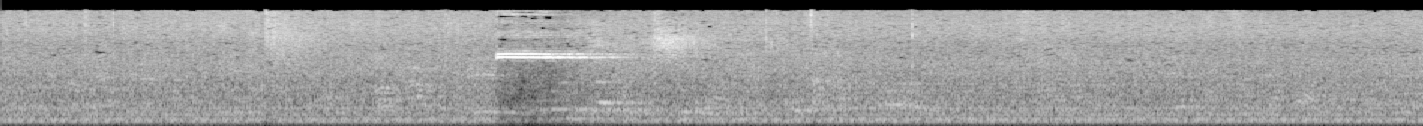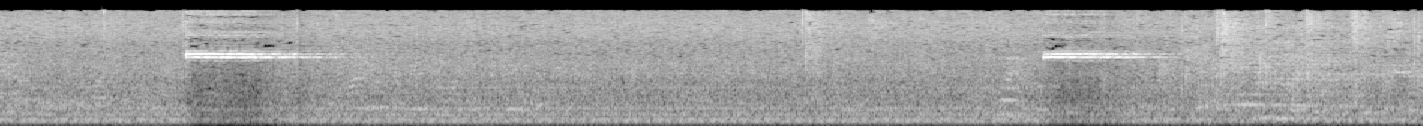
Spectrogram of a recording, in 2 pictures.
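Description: Referee's whistle blown three times in short half-second blasts: a few seconds in, about eleven seconds in, and near the end. Between the blasts there is steady crowd chatter and a low hum.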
